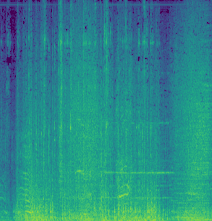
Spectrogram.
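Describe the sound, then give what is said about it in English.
A runaway horse-drawn buckboard, a woman holding the reins, gallops hard along a track that bends to the right, a loud, continuous rumble of pounding hooves and rattling wheels, with a brief horse whinny rising midway. “The track they're on bends to the right and Doc catches up with the buckboard.”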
